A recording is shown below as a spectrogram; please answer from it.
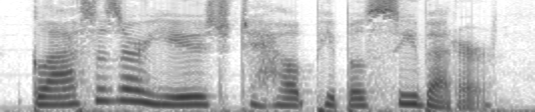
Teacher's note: In those sentences, the verb plus infinitive was not reduced to the same extent as the informal contraction used to when I'm not creating the habitual past, the Z sound and D sound of the verb used remain. The OO sound of the word to can still be reduced to schwa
